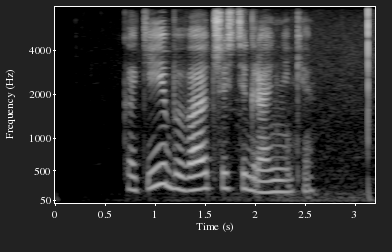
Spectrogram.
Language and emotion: Russian, neutral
